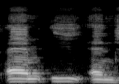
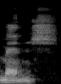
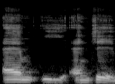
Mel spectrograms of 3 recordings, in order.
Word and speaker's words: MENJ: You're not supposed to vocalize my initials, because there's no vowels except for one. So it's MENJ. It's not mensch.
